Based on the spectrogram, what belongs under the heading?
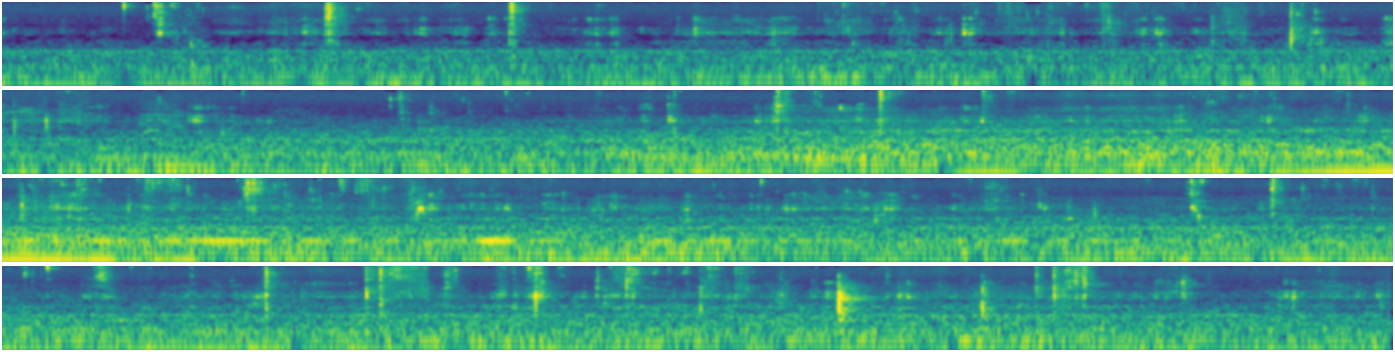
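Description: Close-miked chewing of a mouthful of fried rice and omelette, wet and continuous, louder near the middle. Scattered light clicks of a metal spoon against a plastic container, with one sharp click near the end.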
